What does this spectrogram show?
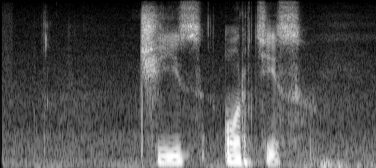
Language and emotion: Russian, neutral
